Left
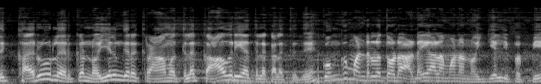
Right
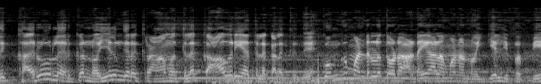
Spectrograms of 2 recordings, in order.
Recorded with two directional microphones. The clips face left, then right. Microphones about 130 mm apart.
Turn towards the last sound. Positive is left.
turn(degrees=25)  # may be behind; listen again after turning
